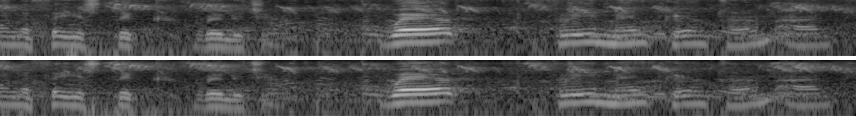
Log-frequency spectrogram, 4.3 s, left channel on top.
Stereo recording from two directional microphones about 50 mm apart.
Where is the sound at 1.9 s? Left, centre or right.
Left.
